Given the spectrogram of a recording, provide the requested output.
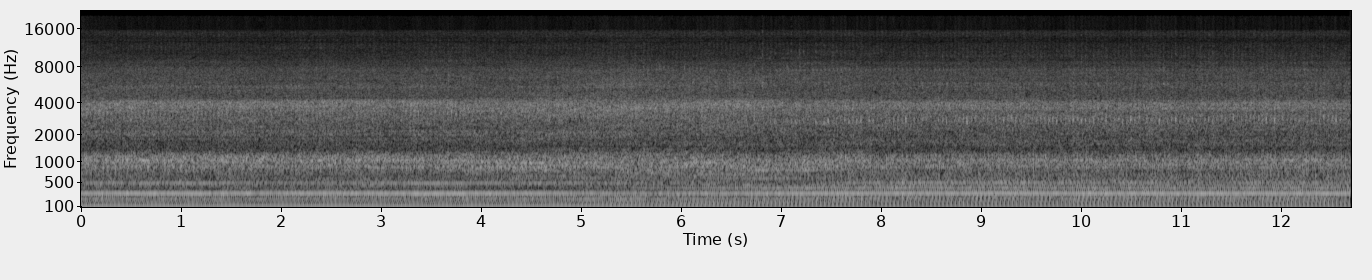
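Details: Troy-Bilt 21-inch self-propelled bagging mower, blade previously hit a railroad tie; after flywheel key replacement and reassembly, single-cylinder engine holds a steady, even beat at constant speed, no misses or knocks: good runner.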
